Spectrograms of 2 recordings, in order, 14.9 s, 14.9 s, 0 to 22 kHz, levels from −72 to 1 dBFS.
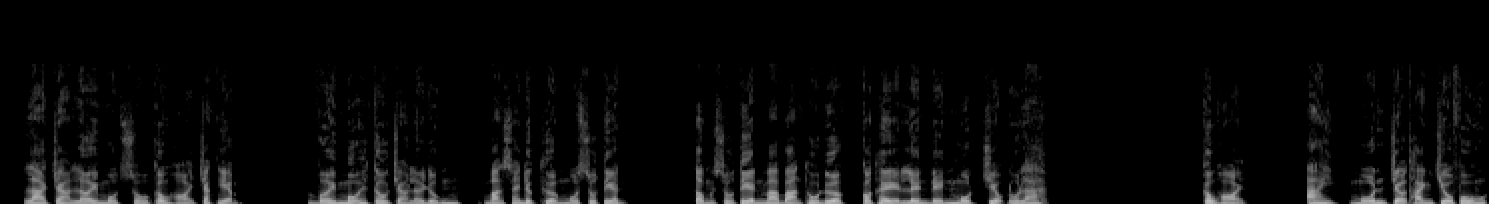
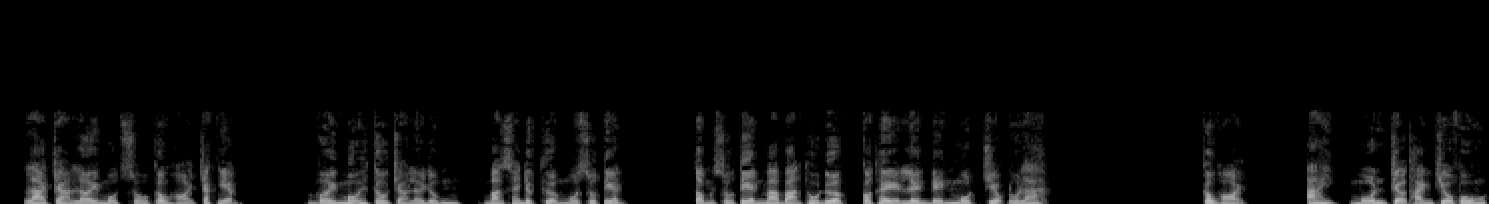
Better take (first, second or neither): first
